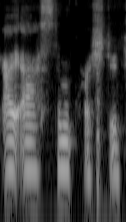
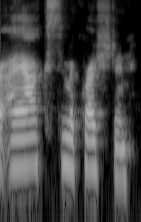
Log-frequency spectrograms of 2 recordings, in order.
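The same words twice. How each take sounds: First: "asked" with s before k, no "axed"; softer, lower, careful "asked"; corrected "asked". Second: "asked" said as "axed", New York way. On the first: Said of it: "so I don't say asked anymore". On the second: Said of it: "like, every New Yorker". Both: Shown as a demonstration.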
